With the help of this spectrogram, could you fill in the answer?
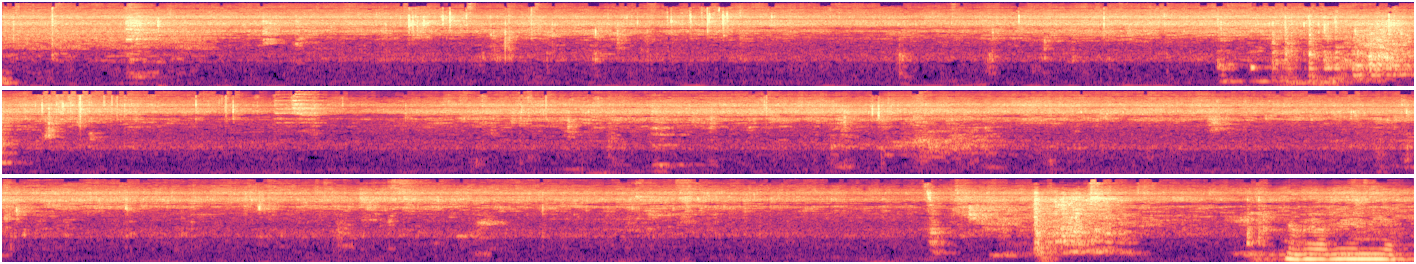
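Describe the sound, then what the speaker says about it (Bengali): Luchi, a puffed flatbread, frying one at a time in hot oil in a wok, giving a steady close hiss of sizzling with a couple of louder bubbling surges and a brief clatter near the end. "এবার আমি এগুলোকে ভেজে নেব।"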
